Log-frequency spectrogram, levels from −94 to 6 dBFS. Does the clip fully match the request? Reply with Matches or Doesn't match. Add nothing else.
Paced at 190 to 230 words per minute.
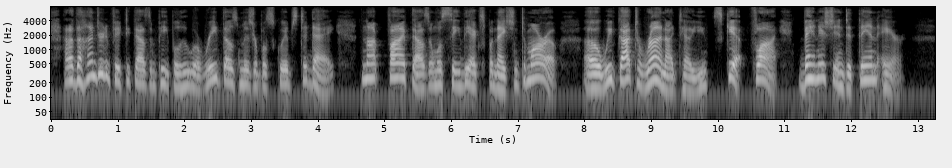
Doesn't match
